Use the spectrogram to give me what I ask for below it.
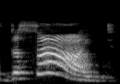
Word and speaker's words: decide: Another one is decide. Decide. Here I am stressing the second syllable.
